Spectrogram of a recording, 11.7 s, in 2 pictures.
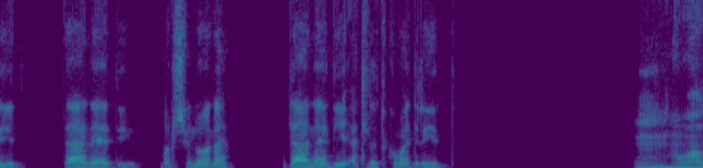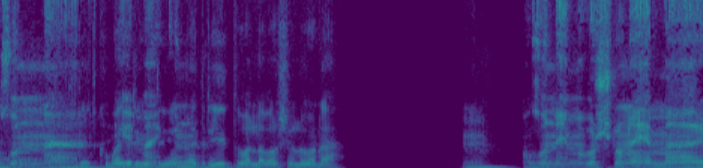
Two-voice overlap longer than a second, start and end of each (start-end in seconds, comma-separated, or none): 6.3-7.7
